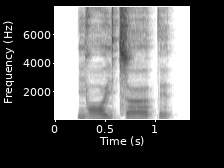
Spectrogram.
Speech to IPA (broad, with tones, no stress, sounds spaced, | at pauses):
j ɔː˥ j t͡s œː˨˧ t̪ ɪ˧ k̚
